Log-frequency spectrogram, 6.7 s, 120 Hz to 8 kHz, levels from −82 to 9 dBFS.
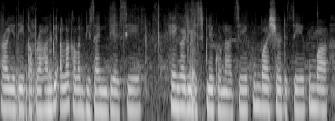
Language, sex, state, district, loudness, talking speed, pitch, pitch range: Nagamese, female, Nagaland, Dimapur, -15 LUFS, 170 wpm, 180 Hz, 175-190 Hz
